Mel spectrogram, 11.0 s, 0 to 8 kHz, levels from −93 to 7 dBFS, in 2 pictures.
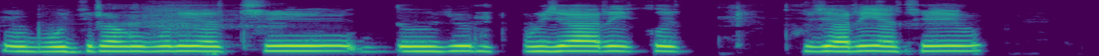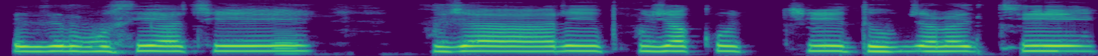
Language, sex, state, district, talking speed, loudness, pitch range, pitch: Bengali, male, West Bengal, Purulia, 75 wpm, -14 LUFS, 260-275 Hz, 270 Hz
